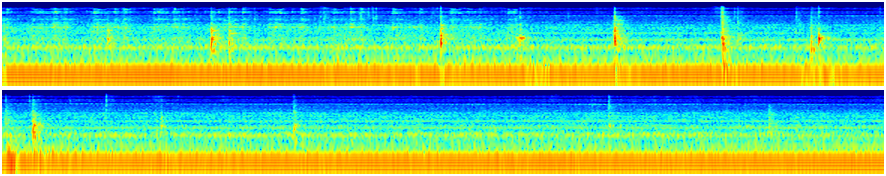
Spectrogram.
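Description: Electric meat grinder running with a steady low hum while grinding baked potato, which comes out through the grinder plate. About eight sharp clicks and knocks sound in the first half.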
